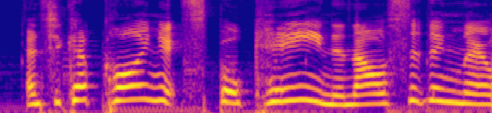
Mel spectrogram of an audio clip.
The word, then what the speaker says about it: Spokane: And she kept calling it Spokane, and I was sitting there like... It's not... It's not pronounced Spokane.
